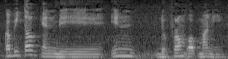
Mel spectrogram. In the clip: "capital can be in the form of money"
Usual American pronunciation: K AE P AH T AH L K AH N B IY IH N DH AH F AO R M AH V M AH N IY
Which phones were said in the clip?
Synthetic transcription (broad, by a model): K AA P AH T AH L K AH N B IY IH N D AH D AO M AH P M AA N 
